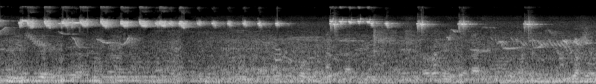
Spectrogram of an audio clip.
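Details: Blue-crowned hanging parrot at the 2024 open songbird voice and style competition in Balingian, giving rapid series of thin, very high, shrill notes, about a dozen in two seconds, then scattered sharper chips, over low crowd murmur and background hubbub.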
